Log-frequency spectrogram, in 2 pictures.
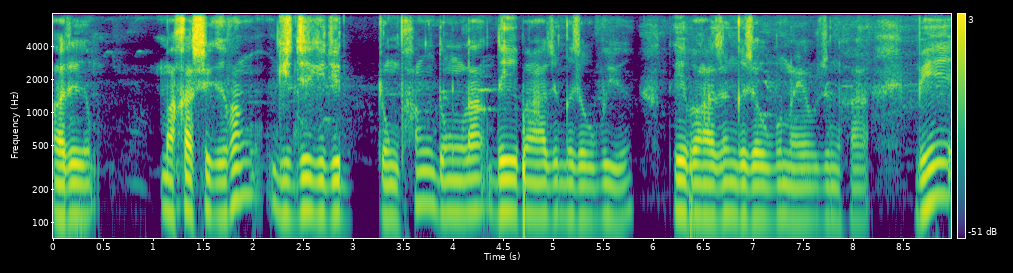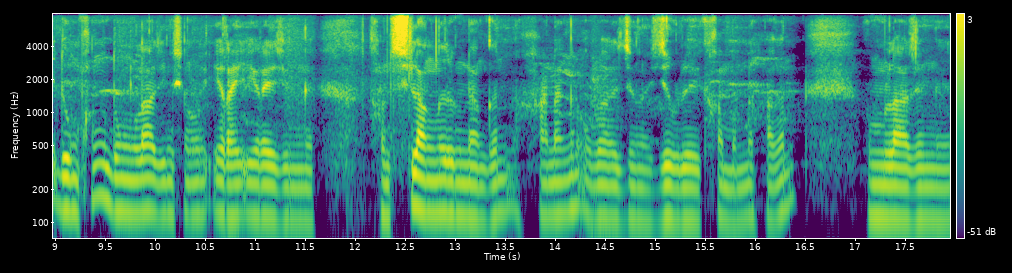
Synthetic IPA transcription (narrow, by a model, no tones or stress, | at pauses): aɾɯ | makʰasiɡɯbaŋɡidiɡidi | d̥ɔŋpʰaŋdɔŋladebaŋazɯŋɡɯzawbɯjɯd̥ebaŋazɯŋɡɯzawbɯnajawzɯŋhabedɔŋpʰaŋdɔŋlazɯŋsaŋeɾajeɾajzɯŋɯtʰansilaŋnɯɾɯŋnaŋɡɯnhanaŋɡɯnɔbazɯŋzɯwɾɯjkʰamɯnːɯhaɡɯn | ɯmlazɯŋɯ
